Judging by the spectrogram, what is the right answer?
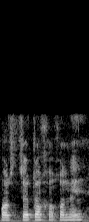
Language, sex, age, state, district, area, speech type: Assamese, female, 45-60, Assam, Udalguri, rural, spontaneous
